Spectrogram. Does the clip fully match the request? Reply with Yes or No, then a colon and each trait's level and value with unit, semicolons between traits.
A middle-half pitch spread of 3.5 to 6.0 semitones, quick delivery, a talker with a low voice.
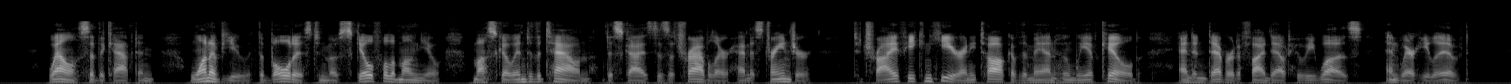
Yes: average, 4.1 semitones; fast, 210 wpm; low, 100 Hz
